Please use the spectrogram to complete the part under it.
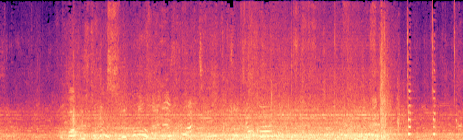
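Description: A large crowd of football supporters chants and shouts outdoors.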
